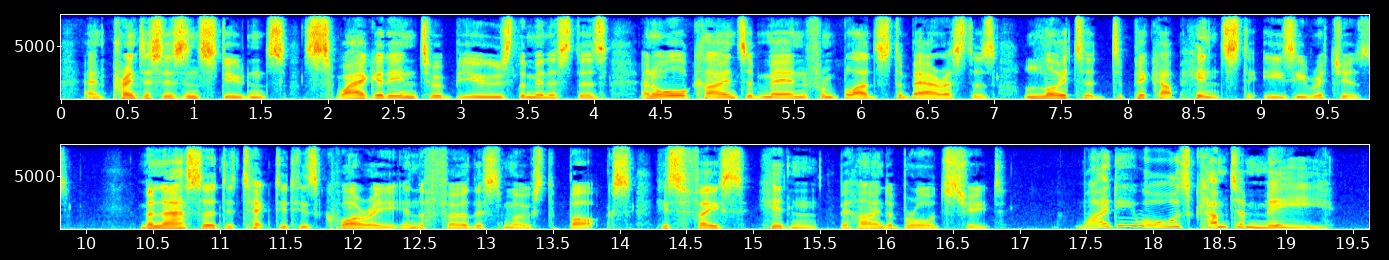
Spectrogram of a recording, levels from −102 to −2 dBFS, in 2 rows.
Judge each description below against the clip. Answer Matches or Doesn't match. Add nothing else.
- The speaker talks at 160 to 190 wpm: Doesn't match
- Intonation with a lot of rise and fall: Doesn't match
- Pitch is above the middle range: Doesn't match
